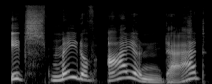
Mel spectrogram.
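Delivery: high, slow wondering voice; baffled son piping up; young son. Acted. Son describing the strange object.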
